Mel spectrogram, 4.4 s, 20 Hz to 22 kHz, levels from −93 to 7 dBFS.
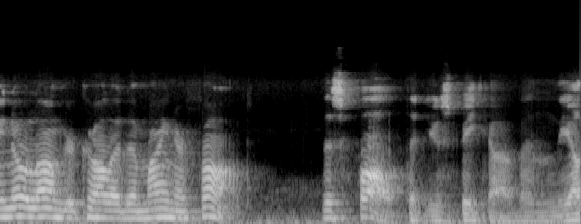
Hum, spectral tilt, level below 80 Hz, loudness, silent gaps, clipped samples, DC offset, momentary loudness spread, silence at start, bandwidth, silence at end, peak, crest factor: none; -8 dB/octave; -36 dBFS; -19 LUFS; none; under 0.1%; under 0.1%; 12 LU; 0 s; 6 kHz; 0 s; -2 dBFS; 16 dB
